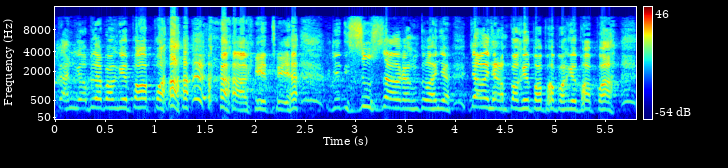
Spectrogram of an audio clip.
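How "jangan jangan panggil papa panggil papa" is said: much louder mock protest; comic raised-voice pleading; flustered parent. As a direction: protest loudly as a muddled dad. Voices flustered parent while audience laughs.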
